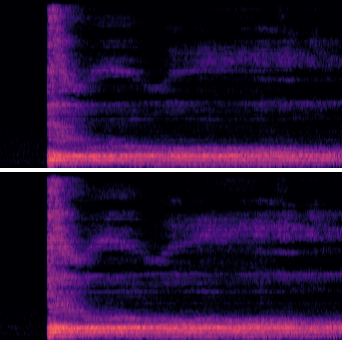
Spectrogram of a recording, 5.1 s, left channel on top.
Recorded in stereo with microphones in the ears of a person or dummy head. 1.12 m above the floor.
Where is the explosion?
5° right (ahead or behind), 0.9 m.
